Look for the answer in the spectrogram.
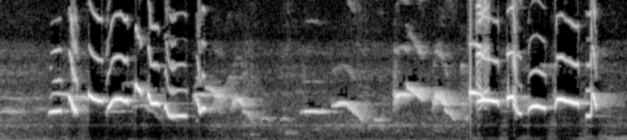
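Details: Oriental magpie-robin song used as therapy for a stressed bird. Rich, varied whistling runs continuously, with quick chirpy notes, slurred rising and falling whistles and a softer middle stretch. A bright, rapid burst of repeated notes closes the clip.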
